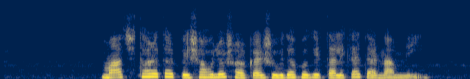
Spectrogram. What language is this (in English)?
Bangla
